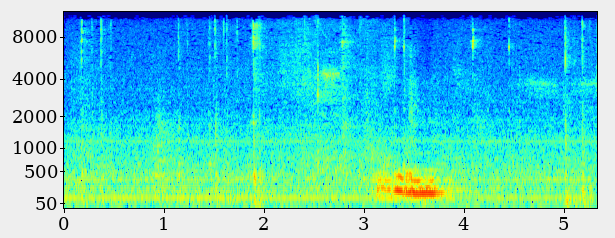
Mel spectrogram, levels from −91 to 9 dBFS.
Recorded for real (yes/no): yes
